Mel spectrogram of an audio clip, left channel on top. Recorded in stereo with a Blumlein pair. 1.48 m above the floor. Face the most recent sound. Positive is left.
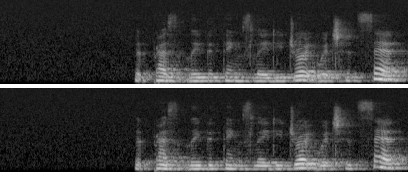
turn(degrees=0)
